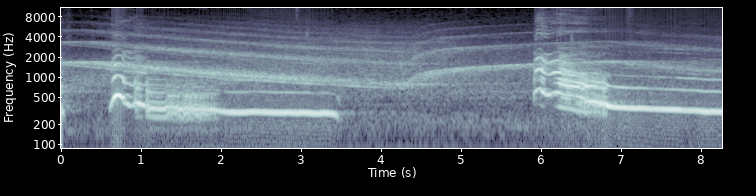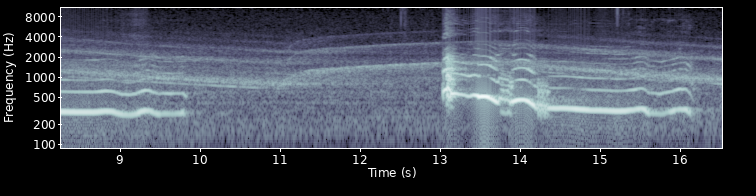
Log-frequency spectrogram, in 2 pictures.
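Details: Rottweiler howling in response to passing ambulance sirens: three bouts of long, wavering howls, each starting with a sharp rise and then sliding lower, while the sirens sweep up and down over and behind them.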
